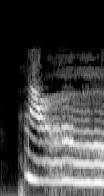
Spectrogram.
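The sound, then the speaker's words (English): A person imitates a cat howling at the moon with one long, drawn-out yowl that swoops up in pitch and then holds steady, loud, with no other talking. “You ever heard a cat howl at the moon?”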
